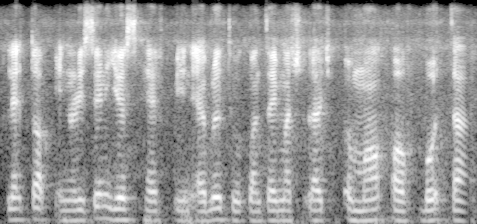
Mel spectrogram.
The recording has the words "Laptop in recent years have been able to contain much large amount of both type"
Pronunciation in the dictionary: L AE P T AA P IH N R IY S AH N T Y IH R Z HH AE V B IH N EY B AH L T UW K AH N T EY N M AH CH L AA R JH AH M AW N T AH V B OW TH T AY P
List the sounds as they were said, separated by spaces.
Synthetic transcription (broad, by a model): L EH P T AA P IH N R IY S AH N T Y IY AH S HH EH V B IH N EY B AH L T UW K AH N T EY N M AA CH L AA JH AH M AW T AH F B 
